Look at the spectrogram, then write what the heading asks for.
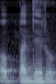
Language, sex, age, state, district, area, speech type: Kannada, male, 18-30, Karnataka, Tumkur, urban, read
